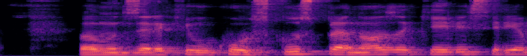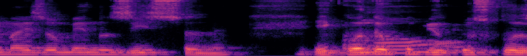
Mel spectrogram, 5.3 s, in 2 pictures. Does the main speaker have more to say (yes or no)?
yes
